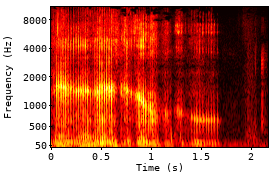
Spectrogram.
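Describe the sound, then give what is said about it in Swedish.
A single loud, rasping snore from a guard, harsh, drawn out for just under two seconds before breaking off into near silence. “Vakten snarkade till.”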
